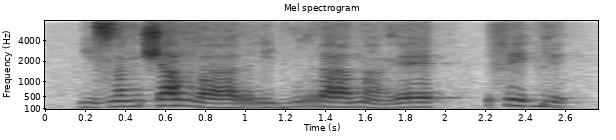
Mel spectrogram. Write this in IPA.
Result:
i˨ z ã˦ ŋ ʃ a˦ v aː˨ r i˨ b u˦ r aː˦ m ã˨ ɣ ɛ˦ | f eː˦ ɡ͡b ɪ˨

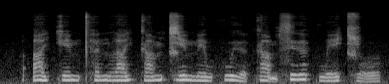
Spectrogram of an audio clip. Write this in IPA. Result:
ʔ a˧ j k e˧ m t̪ʰ ə˧ n l a˨˦ j k a˨˦ m t͡ɕ e˧ m e˨˩ w h w ɨ˧˩ ə̯ k a̰˧˨ m s ɨ˧ ə̯ k w e˨˦ t͡ɕ o˧˩˨

